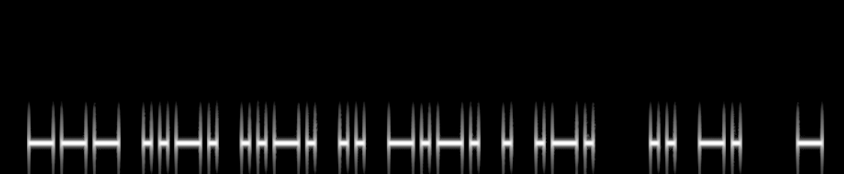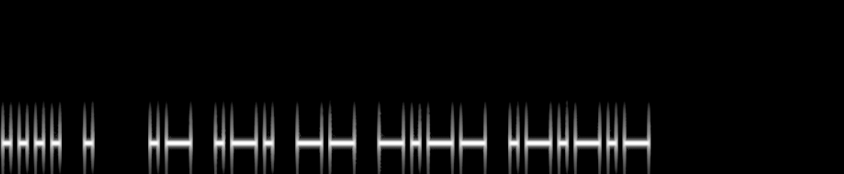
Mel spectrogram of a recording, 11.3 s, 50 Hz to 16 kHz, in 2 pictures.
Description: Morse code, heard as a keyed tone, about 22 wpm, 700 Hz. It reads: OFFICER IN THE ARMY.
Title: Sentences from Top 1200 Words 22wpm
